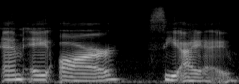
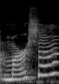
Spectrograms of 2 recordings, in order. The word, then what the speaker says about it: Marcia: is that this lady her name is Marcia Mo and it's spelled Marcia is m a r c i a like your nebor so remember your neighbor with the tree yeah Marsha oh I thought it was Marcia no so Tommy he was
